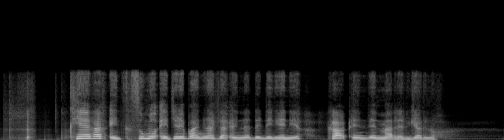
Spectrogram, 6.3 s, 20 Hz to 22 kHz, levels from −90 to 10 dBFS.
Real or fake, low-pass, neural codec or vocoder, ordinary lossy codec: fake; 10.8 kHz; codec, 16 kHz in and 24 kHz out, 0.4 kbps, LongCat-Audio-Codec, four codebook decoder; none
